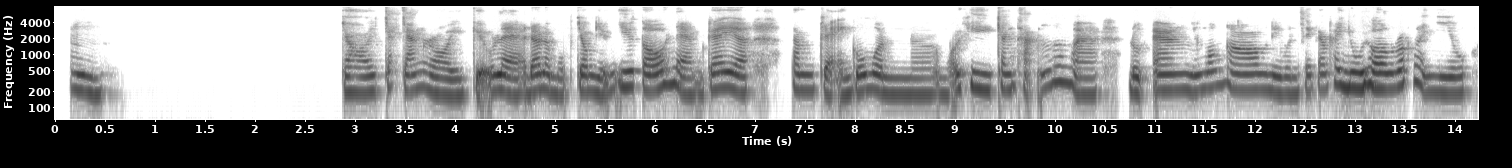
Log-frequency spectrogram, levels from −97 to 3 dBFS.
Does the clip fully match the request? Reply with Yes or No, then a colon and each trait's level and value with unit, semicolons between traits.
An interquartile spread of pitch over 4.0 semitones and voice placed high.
No: average, 2.9 semitones; high, 210 Hz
